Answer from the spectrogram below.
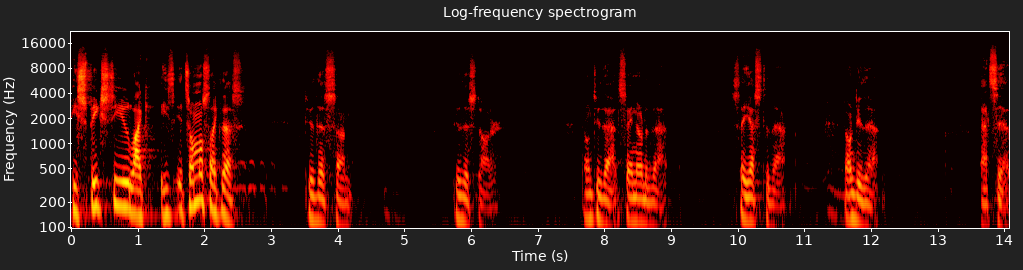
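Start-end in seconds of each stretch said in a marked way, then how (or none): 3.6-12.1 still, small, very quiet, breathy voice. Describing how he speaks to you, acting out his still, small voice. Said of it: "he's a still, small voice".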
